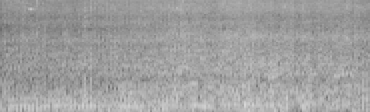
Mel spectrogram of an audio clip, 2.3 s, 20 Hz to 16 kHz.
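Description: A Honda Vario 125 scooter engine revs and pulls under acceleration, a steady close buzzing drone with slight rises in pitch, and no one talks over it.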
